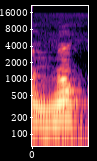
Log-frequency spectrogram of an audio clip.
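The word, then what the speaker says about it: knock: इसको नोक पढ़ेंगे, के साइलेंट रहेगा।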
